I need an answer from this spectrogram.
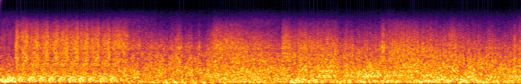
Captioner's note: sounds of artillery, shelling, gunfire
